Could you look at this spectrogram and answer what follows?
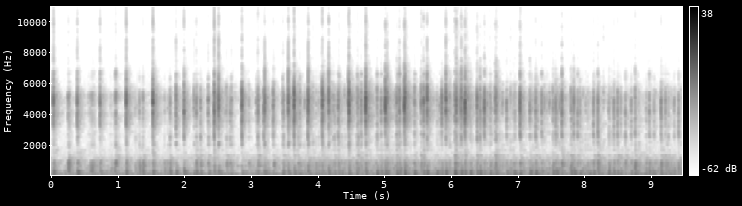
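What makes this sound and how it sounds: A clear, round, hand-sized plastic water globe on a lit base, filled with water and colorful Orbeez beads, is tapped all over its outside with the fingertips and nails of both hands. The result is a quick, irregular stream of short, bright clicks and ticks with almost no ring, over a soft, low, hollow thud.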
